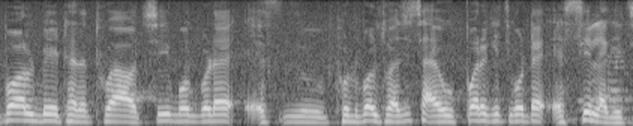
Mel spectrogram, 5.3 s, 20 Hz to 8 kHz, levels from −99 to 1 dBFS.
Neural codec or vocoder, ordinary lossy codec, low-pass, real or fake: none; none; none; real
